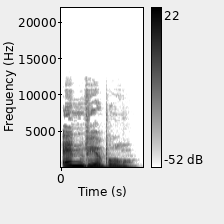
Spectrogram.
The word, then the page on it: enviable: British English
